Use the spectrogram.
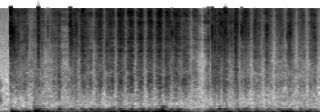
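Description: Long acrylic nails scratch and rub across a large, clear, solid block of ice resting on a towel. The result is a continuous run of quick, gritty, rasping strokes with bright hiss over a heavy low rumble, pausing briefly near the three-second mark before resuming.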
